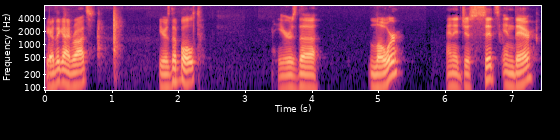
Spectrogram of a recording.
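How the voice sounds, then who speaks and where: A young man, excitedly demonstrating a rifle on a video call from his workshop, full of fillers and restarts. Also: lowish voice, takes it slowly, long pauses, no room sound. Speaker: panelist showing a rifle. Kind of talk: casual chat, show-and-tell demo. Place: cluttered workshop indoors. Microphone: headset, video call.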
